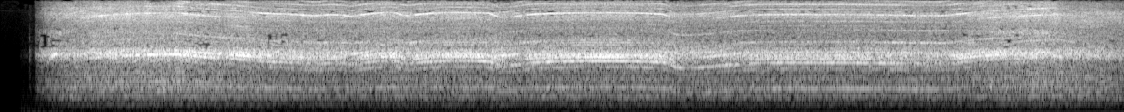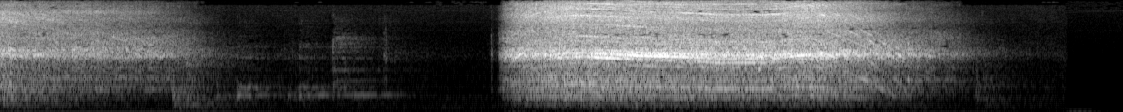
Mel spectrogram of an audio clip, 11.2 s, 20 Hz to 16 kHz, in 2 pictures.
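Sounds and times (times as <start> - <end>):
electric drill: 0.2 - 6.6, 8.1 - 10.7.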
